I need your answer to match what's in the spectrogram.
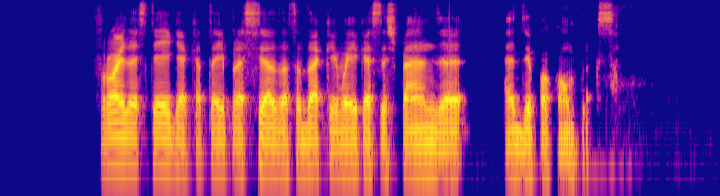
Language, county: Lithuanian, Kaunas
